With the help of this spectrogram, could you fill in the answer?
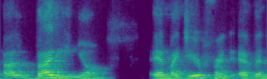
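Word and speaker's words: Albariño: will talk about it this is indeed Albarino but in this case we're going to call it alvarino and my dear friend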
